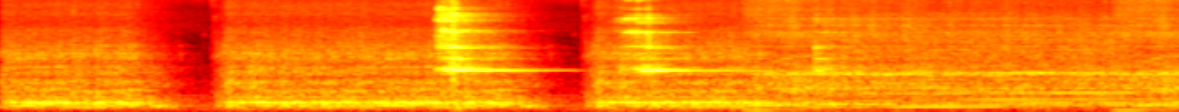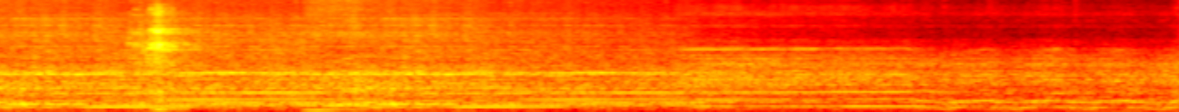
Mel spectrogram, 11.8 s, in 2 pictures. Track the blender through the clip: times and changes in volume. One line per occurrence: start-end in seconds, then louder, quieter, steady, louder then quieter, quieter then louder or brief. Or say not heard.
0.0-11.7 quieter.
